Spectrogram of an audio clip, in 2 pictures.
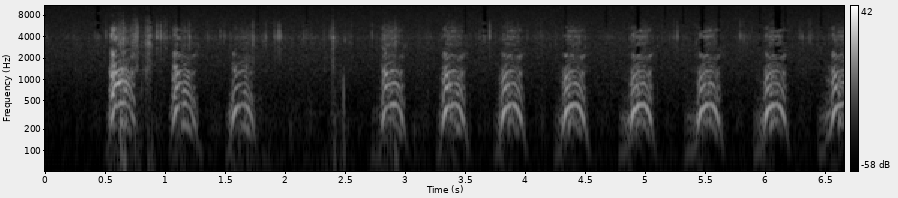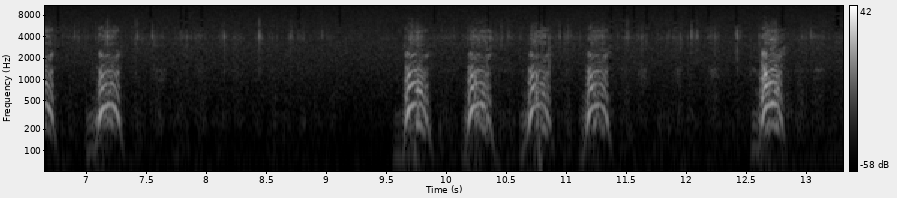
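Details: Plott hound recorded in 2017, giving a run of about seventeen loud, harmonic barks with an arched pitch, about half a second apart, in bursts with short pauses, the last bark standing alone; quiet background otherwise.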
